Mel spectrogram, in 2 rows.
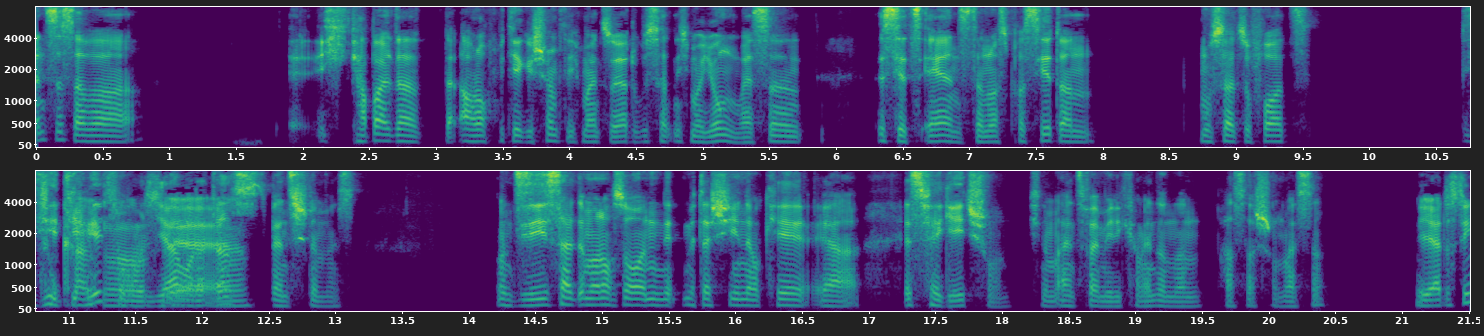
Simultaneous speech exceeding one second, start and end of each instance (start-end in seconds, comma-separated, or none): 10.8-12.4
